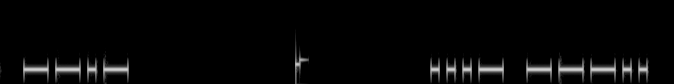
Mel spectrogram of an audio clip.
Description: Morse code, heard as a keyed tone, about 15 wpm, 700 Hz. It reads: Q V 8
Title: Single-Letter Single-Number 15wpm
